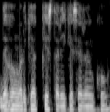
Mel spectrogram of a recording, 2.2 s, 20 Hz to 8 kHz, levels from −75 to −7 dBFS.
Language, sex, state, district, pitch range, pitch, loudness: Hindi, male, Uttar Pradesh, Budaun, 100-110 Hz, 105 Hz, -21 LUFS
